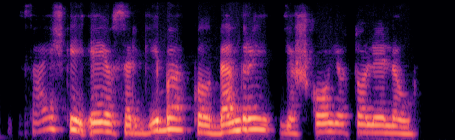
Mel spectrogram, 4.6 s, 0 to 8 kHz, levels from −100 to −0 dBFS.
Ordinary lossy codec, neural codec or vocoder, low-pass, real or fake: Opus, 32 kbps; none; 7.2 kHz; real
